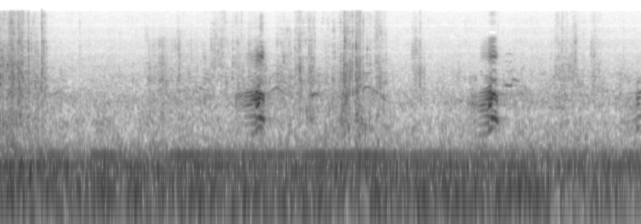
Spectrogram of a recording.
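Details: Flock of Canada geese in Toronto, Ontario, Canada; a few short nasal honks stand out over a constant low rumble of water or engine noise, with sparse scattered calls between.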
